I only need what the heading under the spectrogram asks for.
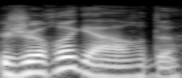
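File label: "regarder je", French; frans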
